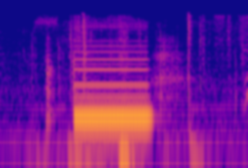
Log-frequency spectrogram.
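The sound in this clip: A phone rings on an outgoing call: one steady, mid-pitched ringback tone lasting under a second, fairly loud over faint background noise, followed by quiet.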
